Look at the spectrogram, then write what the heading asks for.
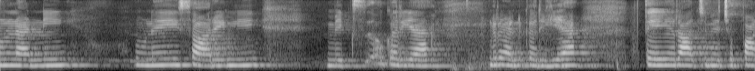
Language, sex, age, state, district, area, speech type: Dogri, female, 30-45, Jammu and Kashmir, Samba, rural, spontaneous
